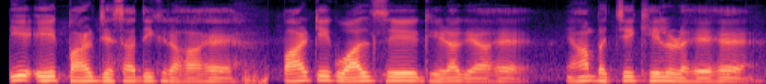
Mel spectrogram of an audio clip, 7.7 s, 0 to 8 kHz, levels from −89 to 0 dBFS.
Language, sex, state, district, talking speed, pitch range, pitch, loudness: Hindi, male, Arunachal Pradesh, Lower Dibang Valley, 150 wpm, 120-140 Hz, 130 Hz, -17 LUFS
